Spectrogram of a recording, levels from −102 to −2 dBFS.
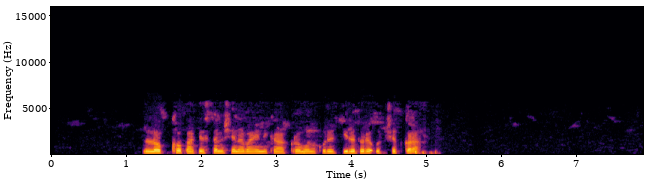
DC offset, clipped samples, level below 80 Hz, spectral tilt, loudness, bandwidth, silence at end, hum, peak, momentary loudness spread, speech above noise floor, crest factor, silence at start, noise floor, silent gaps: under 0.1%; under 0.1%; -64 dBFS; -11.5 dB/octave; -20 LUFS; 5.6 kHz; 2.9 s; none; -2 dBFS; 9 LU; 68 dB; 20 dB; 1.25 s; -87 dBFS; none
